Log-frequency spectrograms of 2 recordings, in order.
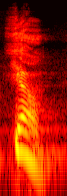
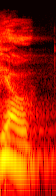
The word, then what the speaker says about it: Yale: a lot about Yale they call it Yale I always call it Yale with two syllables but it's yell to you guys how important to you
